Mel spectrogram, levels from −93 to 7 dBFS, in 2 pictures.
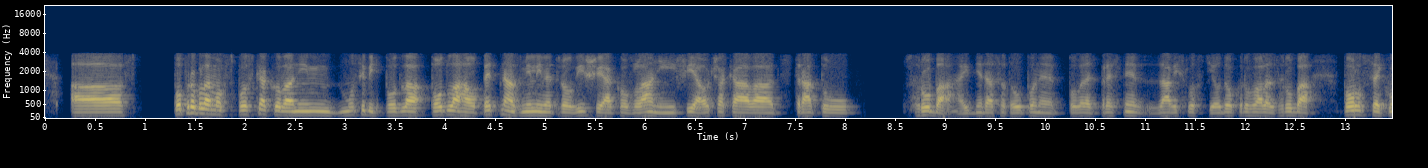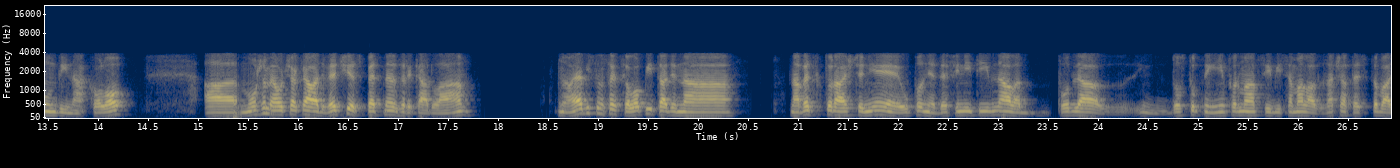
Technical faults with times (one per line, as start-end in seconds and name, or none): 0.00-26.94 Bluetooth CVSD headset codec
8.98-9.00 unconcealed Bluetooth headset packet loss
13.09 unconcealed Bluetooth headset packet loss
15.35-15.44 unconcealed Bluetooth headset packet loss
